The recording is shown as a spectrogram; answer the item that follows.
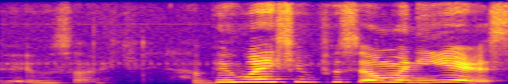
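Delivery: tearful, weepy speech, crying while talking. Recalling finally seeing a band live, crying while talking. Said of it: "I'm starting crying again".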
